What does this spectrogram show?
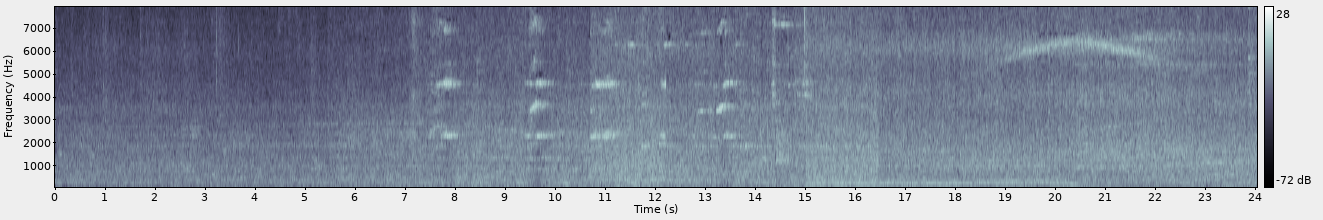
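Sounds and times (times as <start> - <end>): locomotive engine hum: 4.2 - 24.0
train wheels rumbling on rails: 6.3 - 24.0
high wheel squeals: 7.4 - 8.3, 9.3 - 15.1, 18.2 - 22.5.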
